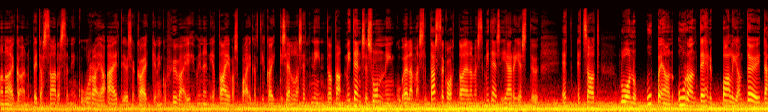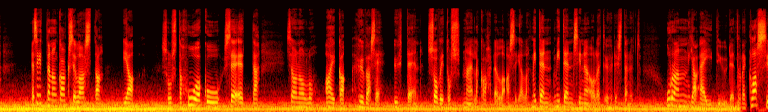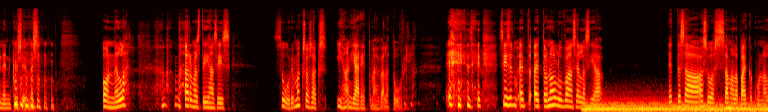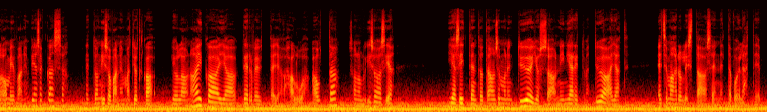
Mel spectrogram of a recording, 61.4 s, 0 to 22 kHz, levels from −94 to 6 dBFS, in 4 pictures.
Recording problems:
low rumble; loud; until 30 s and from 42 s on; 9 dB below the speech
abrupt cut into speech; at the start

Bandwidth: 15.5 kHz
